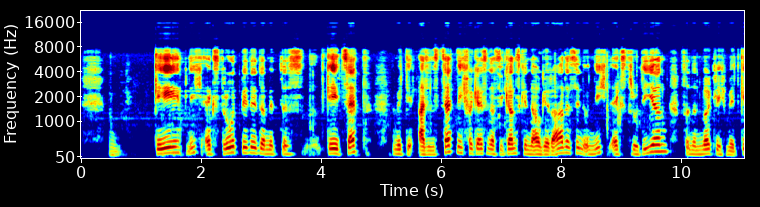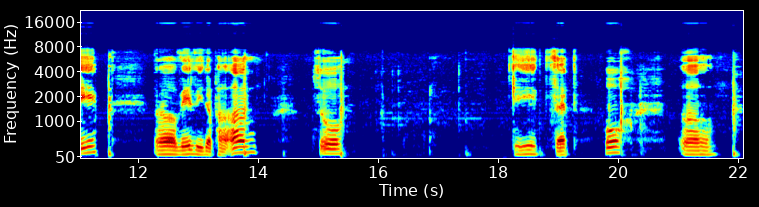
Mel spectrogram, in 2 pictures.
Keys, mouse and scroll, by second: 1.4 g, 11.8 shift+click, 17.4 g.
